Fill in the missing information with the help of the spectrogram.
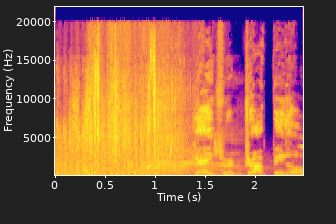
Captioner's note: gunfire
